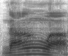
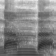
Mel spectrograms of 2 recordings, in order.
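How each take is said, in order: First: The counter begins with a w sound. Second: The counter begins with a b sound. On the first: "요즘은 보면 복잡하다고 전부 다 와를 써가지고 낭와" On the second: "몇 마리도 남바가 원래 정확한 표현이고요"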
